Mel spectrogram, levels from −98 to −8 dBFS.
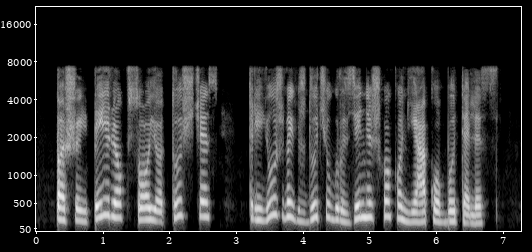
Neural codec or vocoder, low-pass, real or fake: codec, 16 kHz in and 24 kHz out, 1.1 kbps, FireRedTTS-2 codec; 7.2 kHz; fake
